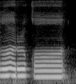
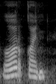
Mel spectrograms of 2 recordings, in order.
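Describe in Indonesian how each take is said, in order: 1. Kata ini berakhir dengan vokal, tanpa n. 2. Kata ini berakhir dengan bunyi n. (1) "oleh kerana dia waqaf, berhenti duduk di hujung, maka kita akan baca dengan baris satu sahaja" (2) "kalau wasal, kalau kita sambung jadi gharqan"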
